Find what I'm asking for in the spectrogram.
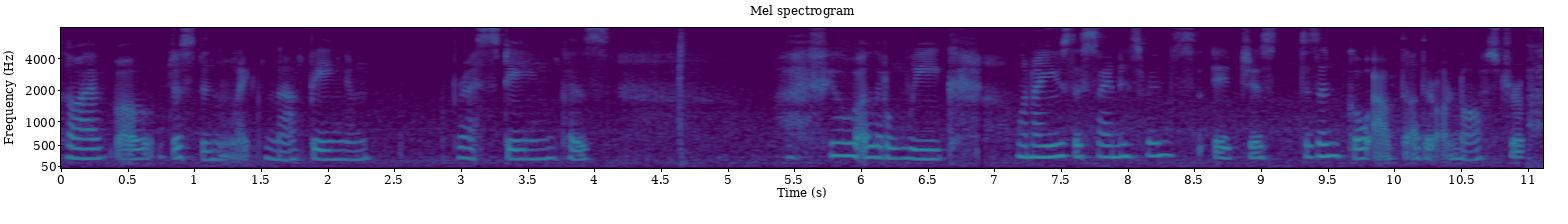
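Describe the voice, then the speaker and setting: A woman's voice: medium pitch, fairly even intonation, unhurried, darkish tone, a little hiss or hum, poor audio. A young woman chatting casually through a personal vlog update on her recovery, rambling with plenty of fillers and sometimes sounding congested. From California. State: congested and recovering after surgery, sometimes whispering. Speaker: vlogger.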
